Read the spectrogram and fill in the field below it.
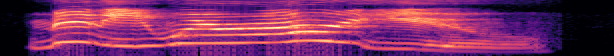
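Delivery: high, loud searching call. A narrator's reading. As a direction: call for a missing friend. Moo calls out for missing Minnie.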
